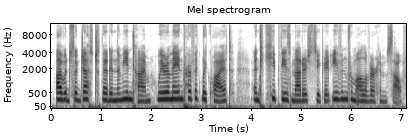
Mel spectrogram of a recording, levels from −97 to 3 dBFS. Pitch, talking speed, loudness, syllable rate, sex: 230 Hz, 170 wpm, -17 LUFS, 5.1 syllables/s, female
